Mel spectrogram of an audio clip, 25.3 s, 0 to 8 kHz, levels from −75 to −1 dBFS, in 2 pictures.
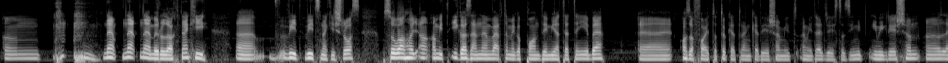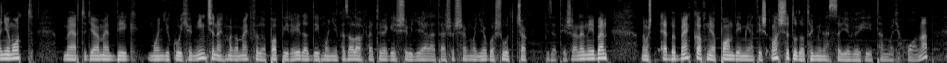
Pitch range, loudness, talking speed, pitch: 115-150 Hz, -25 LUFS, 175 wpm, 130 Hz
